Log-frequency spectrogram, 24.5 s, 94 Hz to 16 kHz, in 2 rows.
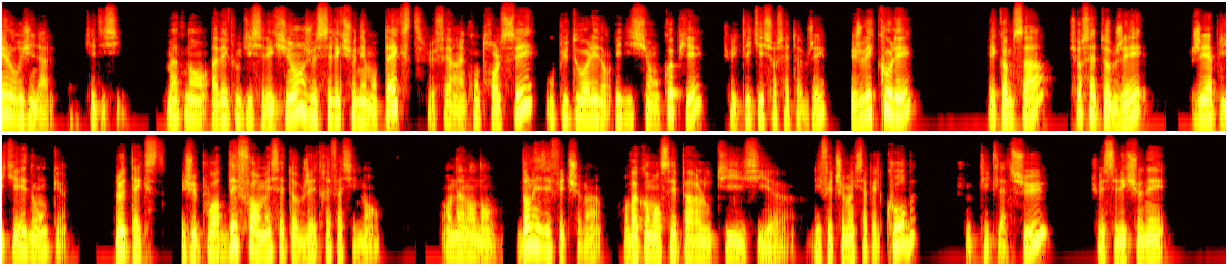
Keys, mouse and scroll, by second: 0.8 click, 2.4 click, 3.2 click, 6.0 click, 6.8 click, 7.5 click, 9.3 click, 11.6 click, 13.9-15.8 drag, 17.4 click, 22.3 click.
